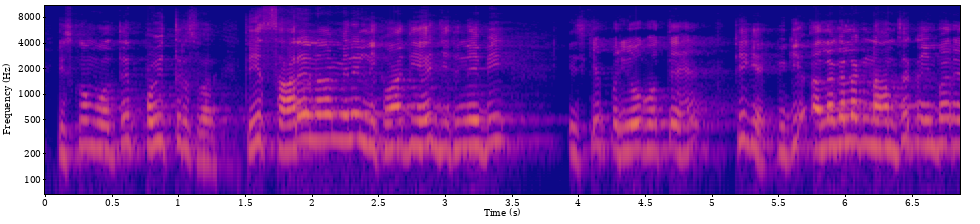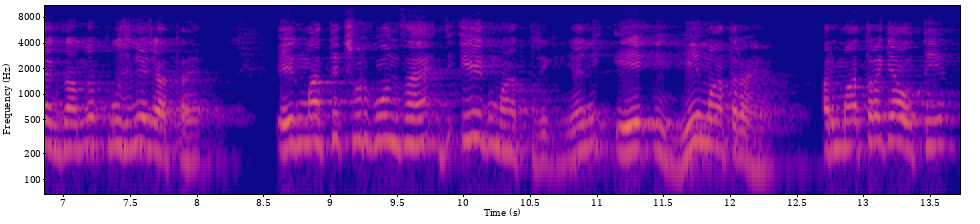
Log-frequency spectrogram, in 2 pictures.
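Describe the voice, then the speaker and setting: A man's voice: very high-pitched, warm tone. A man teaching an exam-prep grammar lesson, repeating key terms and asking rhetorical questions. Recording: echoey, dull lo-fi classroom sound.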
